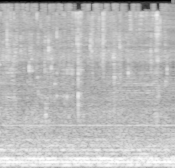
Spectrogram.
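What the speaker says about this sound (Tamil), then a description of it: "இப்போ இதில் நல்லா கொதிக்கிற தண்ணியை சேர்த்துக்கலாம்." Boiling water pours steadily into a bowl of dried chillies and tamarind, giving a continuous, close liquid splash and trickle with no talking.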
